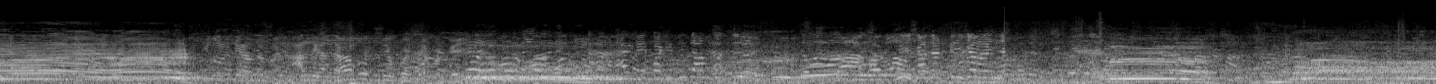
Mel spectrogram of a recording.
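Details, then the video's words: During a village cow unloading, loud arching moos rise and fall at the start and again near the end, with shorter lows in between, all half-buried in busy crowd chatter and shouting. "cow unloading, cow videos, cow video, big cow, goru hamba cow"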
